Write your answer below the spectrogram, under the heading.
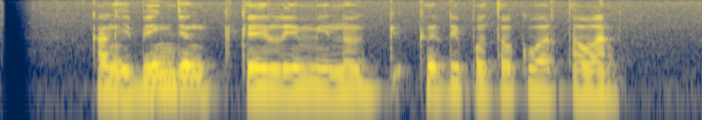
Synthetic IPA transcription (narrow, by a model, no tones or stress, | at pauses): kaŋibiŋd͡ʒɨŋkeiliminuɡkɨrdipɔt̪ɔkuwart̪awan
